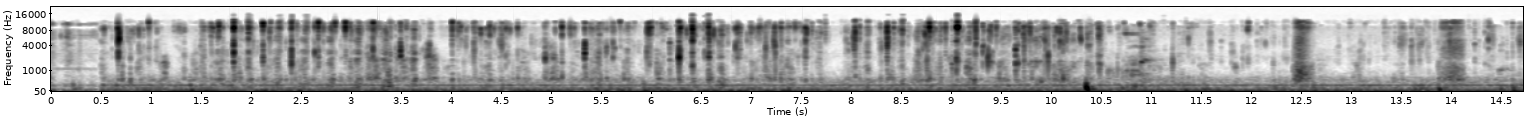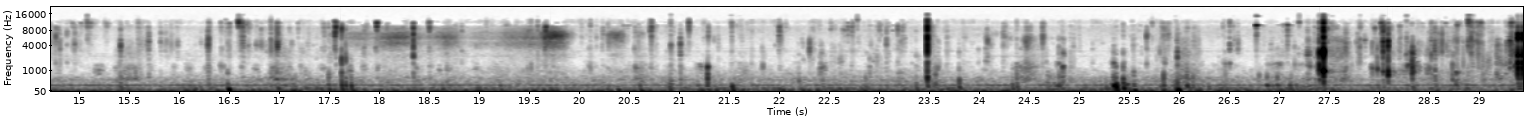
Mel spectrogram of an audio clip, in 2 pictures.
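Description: Small dog gnawing on a lamb chop bone: irregular wet chewing with frequent short crunches and clicks of teeth on bone, a few louder crunches near the end.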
